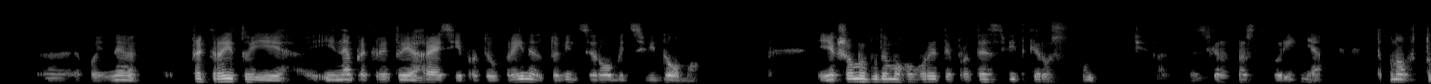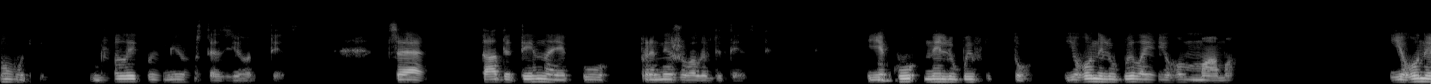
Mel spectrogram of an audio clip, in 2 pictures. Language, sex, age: Ukrainian, male, 20-39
